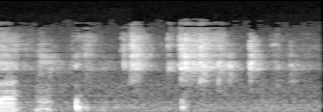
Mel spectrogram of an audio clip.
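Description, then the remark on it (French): A sheet of paper listing learning objectives is handled: crisp rustling in several quick bursts as it is picked up, shaken and flattened, with a few soft crinkles between the louder swishes. “voilà de papier comme ça, de papier d'objectifs.”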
